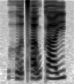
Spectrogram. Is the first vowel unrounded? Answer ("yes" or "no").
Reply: no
